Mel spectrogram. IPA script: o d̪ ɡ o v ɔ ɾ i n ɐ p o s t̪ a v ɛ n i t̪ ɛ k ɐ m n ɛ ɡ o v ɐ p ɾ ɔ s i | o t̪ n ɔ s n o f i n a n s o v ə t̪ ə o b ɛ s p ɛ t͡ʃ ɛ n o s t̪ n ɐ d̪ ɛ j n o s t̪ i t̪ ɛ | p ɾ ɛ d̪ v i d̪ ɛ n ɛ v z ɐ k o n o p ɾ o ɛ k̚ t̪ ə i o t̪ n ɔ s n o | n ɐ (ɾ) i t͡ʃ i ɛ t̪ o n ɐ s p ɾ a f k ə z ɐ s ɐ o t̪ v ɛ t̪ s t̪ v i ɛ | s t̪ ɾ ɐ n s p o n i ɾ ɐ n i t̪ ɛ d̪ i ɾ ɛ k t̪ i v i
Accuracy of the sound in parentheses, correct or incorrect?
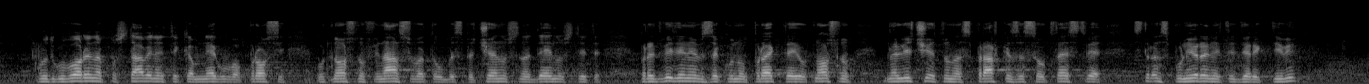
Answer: incorrect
